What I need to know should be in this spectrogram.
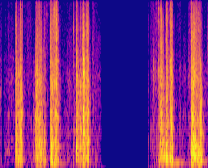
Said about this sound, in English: I'm going to go ahead and remove the drawers.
